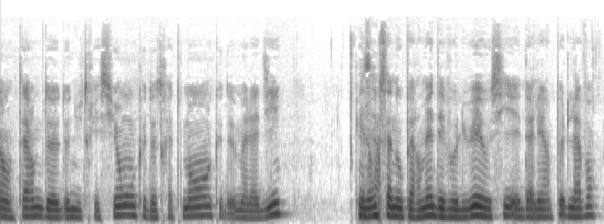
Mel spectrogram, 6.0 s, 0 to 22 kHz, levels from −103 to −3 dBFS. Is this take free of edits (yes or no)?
yes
